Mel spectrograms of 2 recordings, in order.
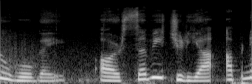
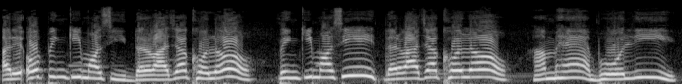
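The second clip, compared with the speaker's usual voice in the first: calling out; 6 semitones higher than usual. Acted. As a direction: shout to Aunt Pinki over the rain. Knocking, calling aunt in rain.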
